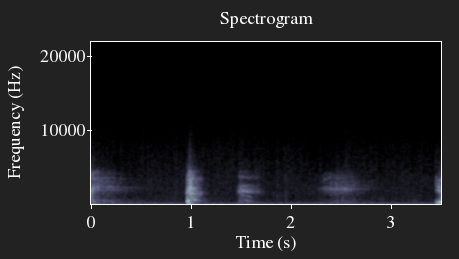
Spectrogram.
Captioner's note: laughs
